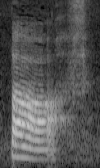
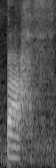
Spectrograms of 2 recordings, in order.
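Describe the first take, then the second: First: The vowel is long, as in 'father'. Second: The vowel is short, as in 'cat'. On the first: "we make the long A sound R, so we say bath" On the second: "not bath like they say up the north"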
